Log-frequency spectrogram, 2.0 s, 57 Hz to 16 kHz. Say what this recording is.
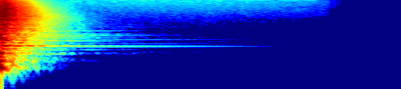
This sample pack contains 109 samples of a Ludwig Accent Combo 14x6 snare drum played by drummer Kent Breckner and recorded with eight different microphones and multiple velocity layers. For each microphone there are ten velocity layers but in addition there is a ‘combi’ set which is a mixture of my three favorite mics with ten velocity layers and a ‘special’ set featuring those three mics with some processing and nineteen velocity layers, the even-numbered ones being interpolated. The microphones used were a Shure SM57, a Beyer Dynamic M201, a Josephson e22s, a Josephson C42, a Neumann TLM103, an Electrovoice RE20, an Electrovoice ND868 and an Audio Technica Pro37R. Placement of mic varied according to sensitivity and polar pattern. Preamps used were NPNG and Millennia Media and all sources were recorded directly to Pro Tools through Frontier Design Group and Digidesign converters. Final editing and processing was carried out in Cool Edit Pro.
